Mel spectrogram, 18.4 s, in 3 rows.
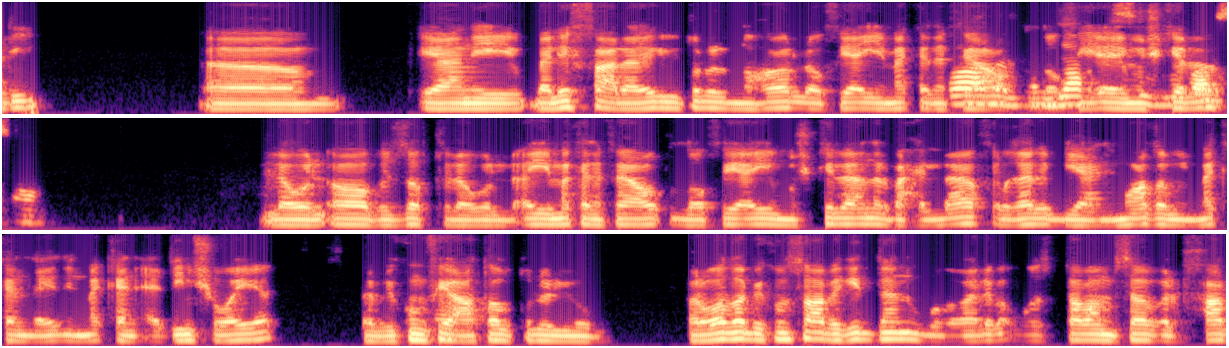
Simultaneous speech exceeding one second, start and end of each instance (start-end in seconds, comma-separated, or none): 4.7-6.2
